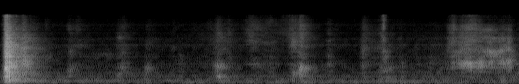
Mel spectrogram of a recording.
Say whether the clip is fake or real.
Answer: fake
